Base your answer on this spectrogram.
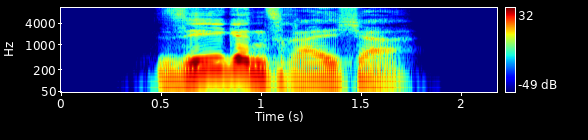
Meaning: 1. comparative degree of segensreich 2. inflection of segensreich: strong/mixed nominative masculine singular 3. inflection of segensreich: strong genitive/dative feminine singular
- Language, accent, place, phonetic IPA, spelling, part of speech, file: German, Germany, Berlin, [ˈzeːɡn̩sˌʁaɪ̯çɐ], segensreicher, adjective, De-segensreicher.ogg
